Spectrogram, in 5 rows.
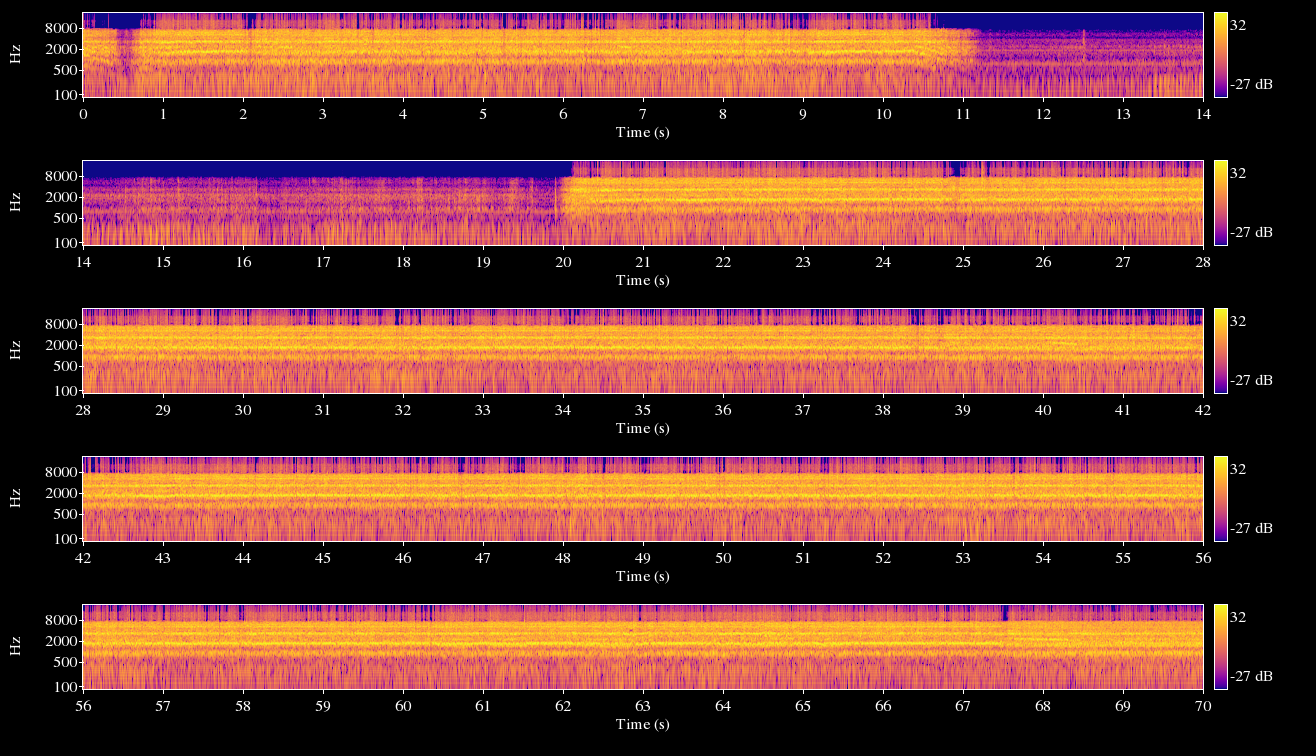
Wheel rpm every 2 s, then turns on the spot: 130, 220, 230, 230, 230, 70, 0, 20, 10, 20, 200, 230, 230, 230, 230, 230, 230, 240, 230, 230, 230, 230, 230, 230, 230, 230, 230, 230, 230, 230, 220, 220, 220, 230, 200.
14-18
